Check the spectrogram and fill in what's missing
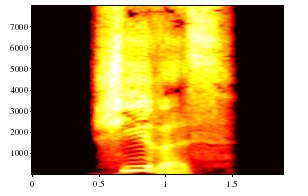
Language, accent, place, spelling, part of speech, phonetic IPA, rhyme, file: German, Germany, Berlin, schieres, adjective, [ˈʃiːʁəs], -iːʁəs, De-schieres.ogg
- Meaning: strong/mixed nominative/accusative neuter singular of schier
